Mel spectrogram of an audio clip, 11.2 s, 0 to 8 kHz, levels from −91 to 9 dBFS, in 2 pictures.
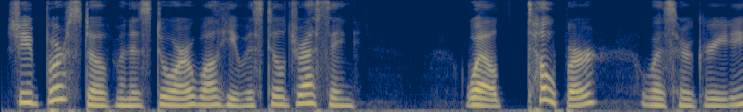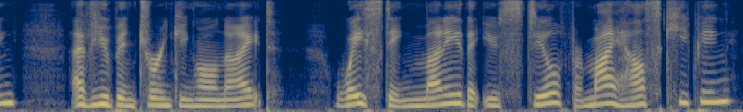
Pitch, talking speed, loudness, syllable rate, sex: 200 Hz, 155 wpm, -19 LUFS, 4.4 syllables/s, female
